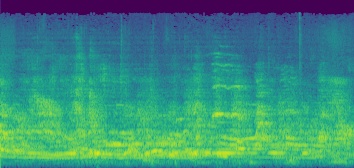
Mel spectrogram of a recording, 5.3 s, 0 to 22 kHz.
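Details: Puppies from the Bodie/Mattie litter, 28 days old, just before dinner and still sleepy after napping in a wire crate. A chorus of overlapping high whines and short yips, with music from a CD of animal noises.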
